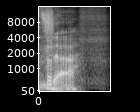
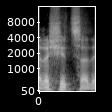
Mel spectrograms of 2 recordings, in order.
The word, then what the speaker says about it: Rashica: Oh my God, I'm butchering his name every time. Rashitska. – You're giving Yasin shit it's for karma, bro. – I don't know what happened. He just basically. Rashitza. Yeah, Rashitza. There we go.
